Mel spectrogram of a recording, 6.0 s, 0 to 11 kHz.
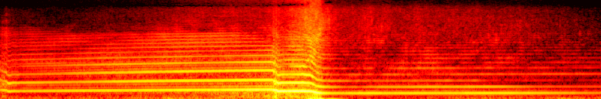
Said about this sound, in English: I'm going to tee up some melodious tones of an MT-09 with aero exhaust.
